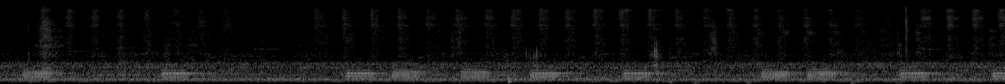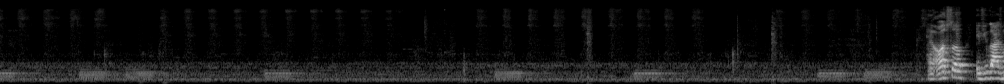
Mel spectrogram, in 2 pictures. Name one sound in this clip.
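A brush scrapes through short hair.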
